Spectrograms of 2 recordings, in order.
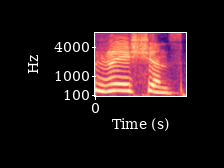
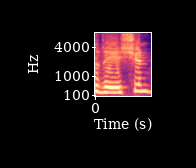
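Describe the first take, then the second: First: "रेशंस" said RAY-shuns, closing on s. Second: "रेशन" said RAY-shun, ending on n; without the s. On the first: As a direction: add a final s to "रेशंस". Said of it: "एस लगने की वजह से". ("रेशंस" के अंत में स) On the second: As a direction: end "रेशन" on n, no s. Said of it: "सिर्फ इतना होता तो रेशन पढ़ते". ("रेशन" बिना स के) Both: Shown as a demonstration.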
